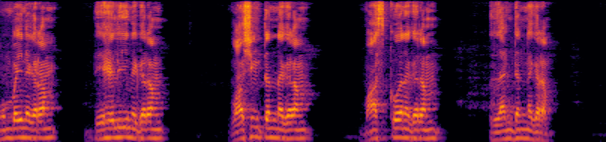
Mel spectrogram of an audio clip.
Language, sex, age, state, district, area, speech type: Sanskrit, male, 45-60, Karnataka, Shimoga, rural, spontaneous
